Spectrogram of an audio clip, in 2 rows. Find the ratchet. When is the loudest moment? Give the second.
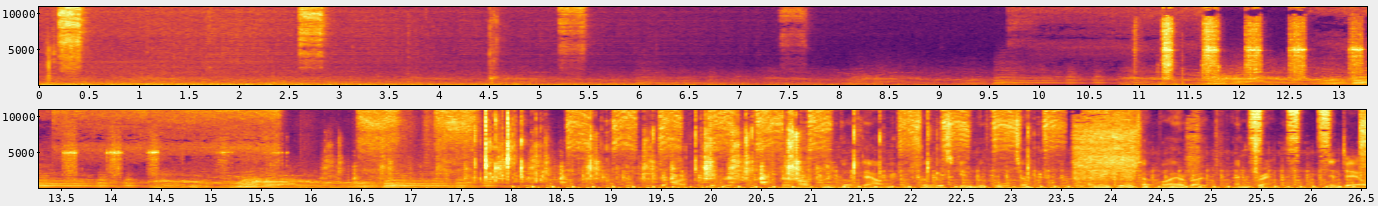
21 s.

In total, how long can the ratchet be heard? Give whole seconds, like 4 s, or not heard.
10 s.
